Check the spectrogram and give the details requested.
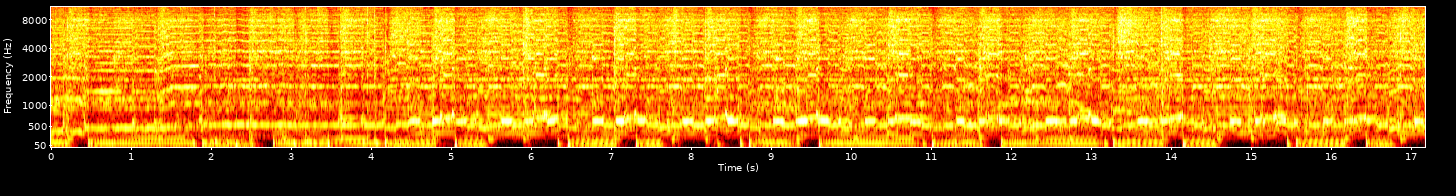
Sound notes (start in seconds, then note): none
